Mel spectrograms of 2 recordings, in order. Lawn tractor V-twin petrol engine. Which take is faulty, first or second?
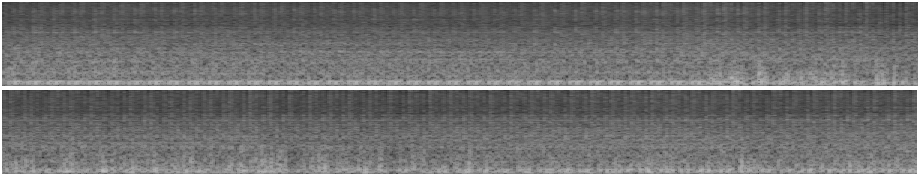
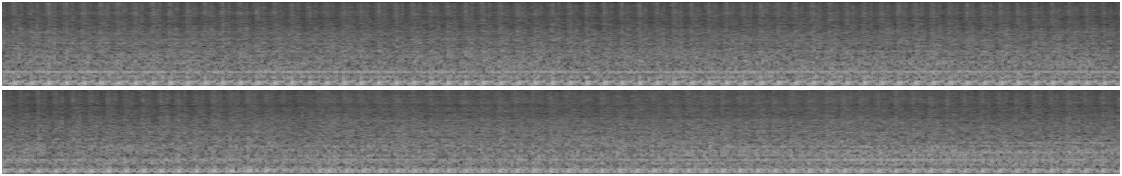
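second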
